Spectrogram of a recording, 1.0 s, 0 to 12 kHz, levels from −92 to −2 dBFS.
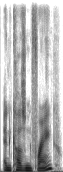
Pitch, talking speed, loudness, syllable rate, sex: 175 Hz, 190 wpm, -15 LUFS, 4.9 syllables/s, female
